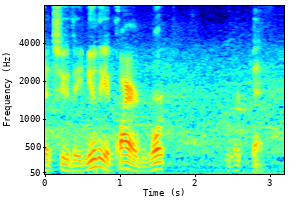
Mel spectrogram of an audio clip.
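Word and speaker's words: Rortvedt: to the newly acquired Work Ret is how you pronounce his name.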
